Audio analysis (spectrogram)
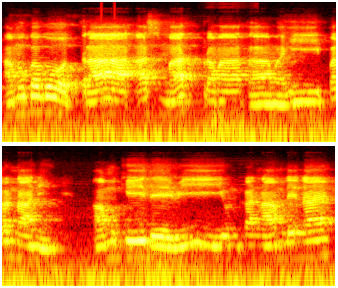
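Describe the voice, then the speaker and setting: A man teaching an online class on ritual recitation, chanting Sanskrit formulas slowly and then explaining them. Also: medium pitch, steady tone, pushed and bright, echoey room, low-quality recording.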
